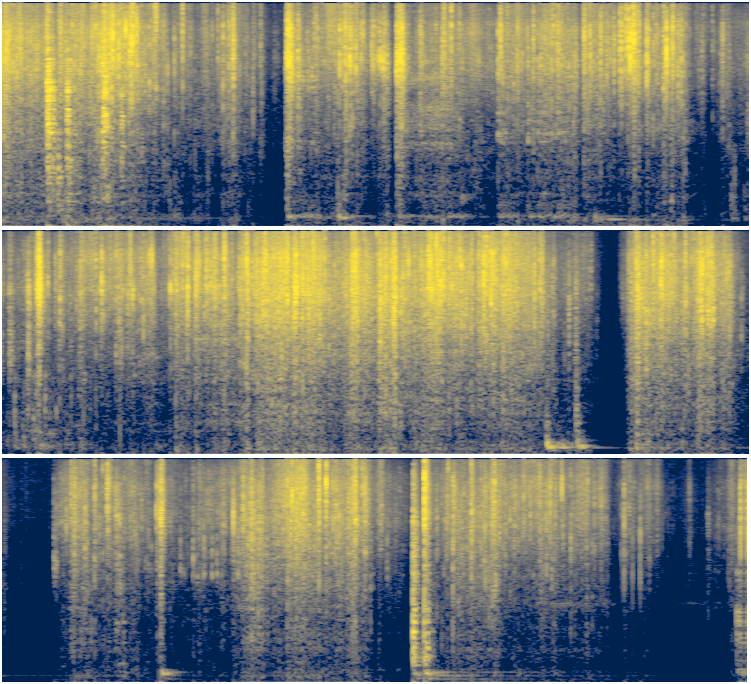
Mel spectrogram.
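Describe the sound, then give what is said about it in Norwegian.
Candy bags rustle and crinkle almost continuously in bursts of crackling noise, with a few short pauses between handfuls. No one speaks. “Jeg hører det rasler i påser.”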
